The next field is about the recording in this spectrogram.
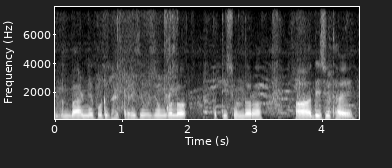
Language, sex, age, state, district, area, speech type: Odia, male, 18-30, Odisha, Koraput, urban, spontaneous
